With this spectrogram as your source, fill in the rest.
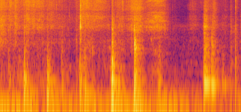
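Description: Plastic wrapping crinkles and rustles as it is pulled off a box.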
